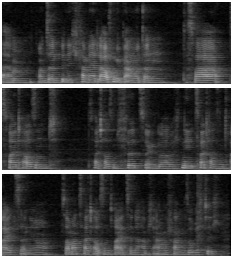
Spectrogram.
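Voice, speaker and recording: Audible room echo colors a woman's medium-pitched, flat, monotone speech at a fairly slow pace. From Siebengebirge near Bonn, Germany. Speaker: amateur runner, online editor. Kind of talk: casual podcast interview. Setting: kitchen table.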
